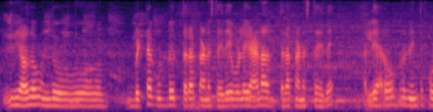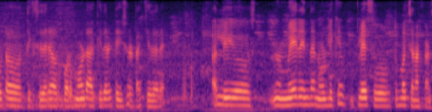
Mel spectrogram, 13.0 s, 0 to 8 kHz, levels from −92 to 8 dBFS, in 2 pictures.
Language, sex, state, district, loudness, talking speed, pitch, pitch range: Kannada, female, Karnataka, Dakshina Kannada, -19 LUFS, 150 wpm, 180 Hz, 175-195 Hz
